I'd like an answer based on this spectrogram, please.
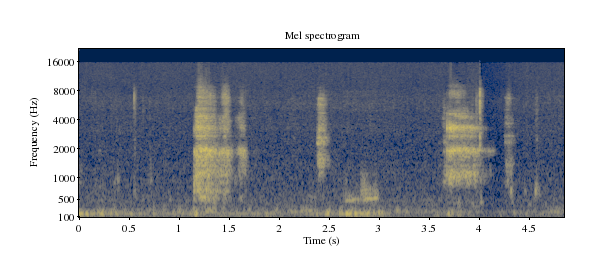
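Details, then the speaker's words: Snuffly, noisy snoring breath sounds repeating about every two and a half seconds from a resting pet. "just Stank snoring."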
